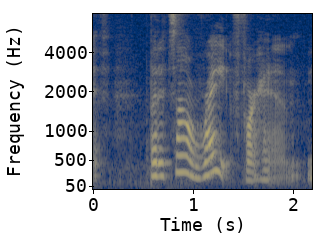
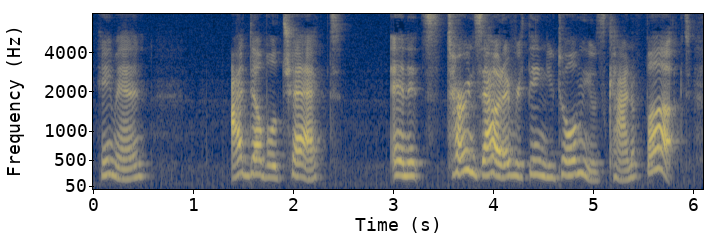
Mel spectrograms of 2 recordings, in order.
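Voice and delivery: louder, imitating a confrontation with the seller; hammed-up loud complaint to the shop guy; mock telling-off; 4 semitones higher, 9 dB louder than usual. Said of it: "I wanna tell him".

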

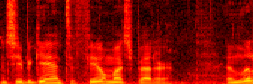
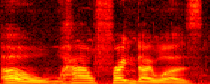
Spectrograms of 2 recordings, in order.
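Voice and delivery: loud, slow frightened outburst; frightened cry; 3 semitones higher, 5 dB louder, slower than usual. A narrator's reading.

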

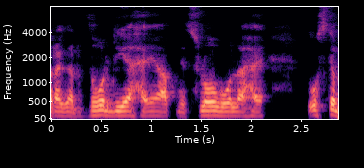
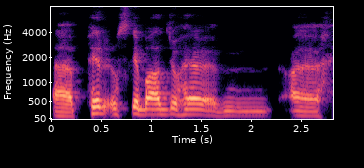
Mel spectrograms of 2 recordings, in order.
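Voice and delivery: ordinary talk, nothing marked

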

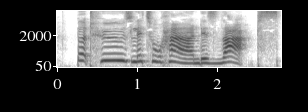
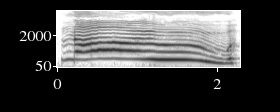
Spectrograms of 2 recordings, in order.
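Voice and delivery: higher, much louder desperate cry; 8 semitones higher, 11 dB louder, much slower than usual. A narrator's reading. Nanny waking as Martha floats away, desperate shout. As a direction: wake up and scream for her. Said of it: "poor Nanny wakes up crying".

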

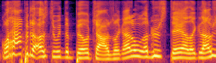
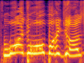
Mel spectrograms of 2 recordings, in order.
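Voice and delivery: shocked; 10 semitones higher, slower than usual. Acted. Sees wedding almost finished.

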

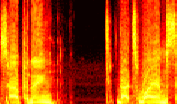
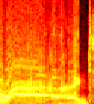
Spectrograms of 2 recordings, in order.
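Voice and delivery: orc shout; 7 semitones higher than usual. Acted. Orc war cry in game talk.

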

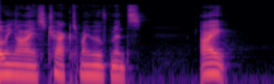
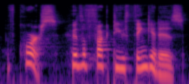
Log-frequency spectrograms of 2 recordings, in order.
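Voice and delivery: belligerent, higher-pitched retort; 8 semitones higher than usual. Acted. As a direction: snap back with belligerent attitude. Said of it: "my belligerent tone".

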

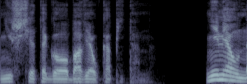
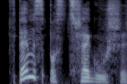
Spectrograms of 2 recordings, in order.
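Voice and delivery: usual speaking voice

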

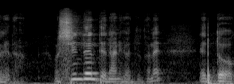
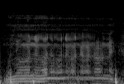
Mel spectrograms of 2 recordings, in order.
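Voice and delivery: high, fast squelching mimicry; comic high gooey wriggling sound; squishy wriggle noise; 11 semitones higher, 7 dB quieter, much faster than usual. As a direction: imitate a body squirming back to life. Mimics body squirming back to life.

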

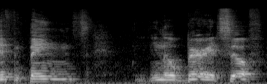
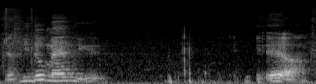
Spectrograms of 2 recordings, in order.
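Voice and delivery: ordinary talk, nothing marked

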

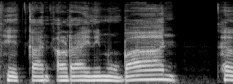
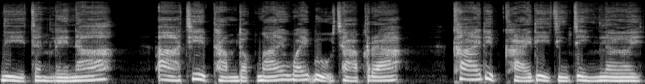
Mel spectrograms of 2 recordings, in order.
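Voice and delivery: put-on older mother; 2 semitones lower than usual. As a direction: ask your daughter gently. Mother comments. (แม่ถามลูกสาว เสียงต่ำแบบผู้ใหญ่)

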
